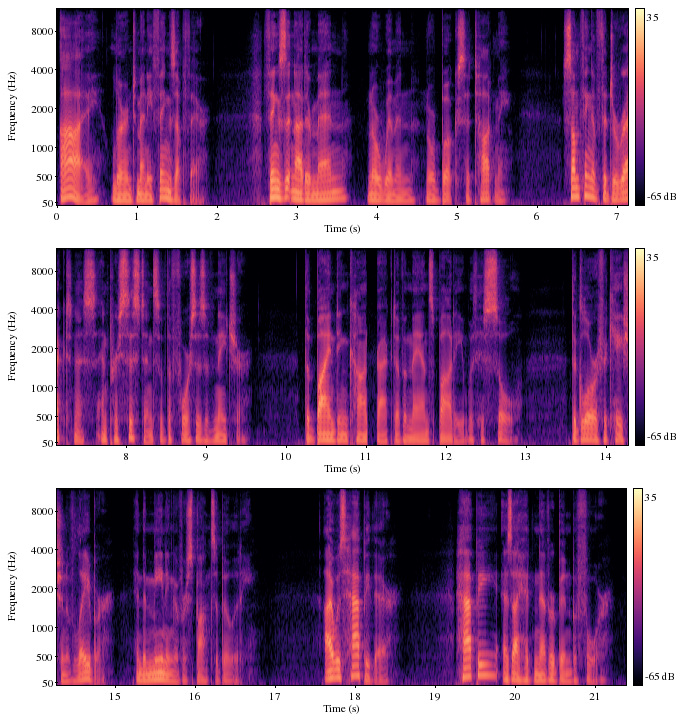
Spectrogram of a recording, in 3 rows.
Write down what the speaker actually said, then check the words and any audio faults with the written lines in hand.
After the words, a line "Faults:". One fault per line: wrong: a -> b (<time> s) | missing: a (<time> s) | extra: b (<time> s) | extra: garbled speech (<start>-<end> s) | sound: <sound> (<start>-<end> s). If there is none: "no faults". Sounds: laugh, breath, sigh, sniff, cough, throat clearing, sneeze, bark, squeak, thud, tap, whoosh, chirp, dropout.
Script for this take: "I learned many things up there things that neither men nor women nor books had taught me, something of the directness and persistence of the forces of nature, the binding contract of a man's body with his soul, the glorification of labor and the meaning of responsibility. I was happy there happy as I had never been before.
"I learned many things up there things that neither men nor women nor books had taught me, something of the directness and persistence of the forces of nature, the binding contract of a man's body with his soul, the glorification of labor and the meaning of responsibility. I was happy there happy as I had never been before.
Faults:
sound: dropout (11.0-11.1 s)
